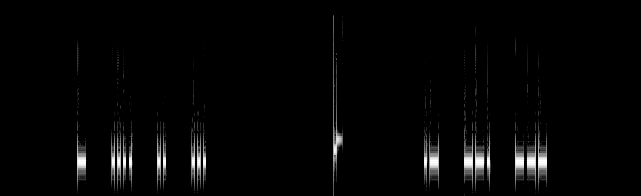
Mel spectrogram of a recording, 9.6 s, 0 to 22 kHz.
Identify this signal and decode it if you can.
Morse code, heard as a keyed tone, about 27 wpm, spaced as for 16 wpm, 700 Hz. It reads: THIS AGO
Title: 3x Character Spacing - Top 500 Words - 28wpm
